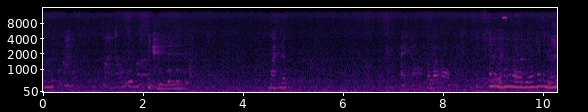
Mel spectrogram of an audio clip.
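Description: A small monkey rustles about in a soft fabric bed.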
